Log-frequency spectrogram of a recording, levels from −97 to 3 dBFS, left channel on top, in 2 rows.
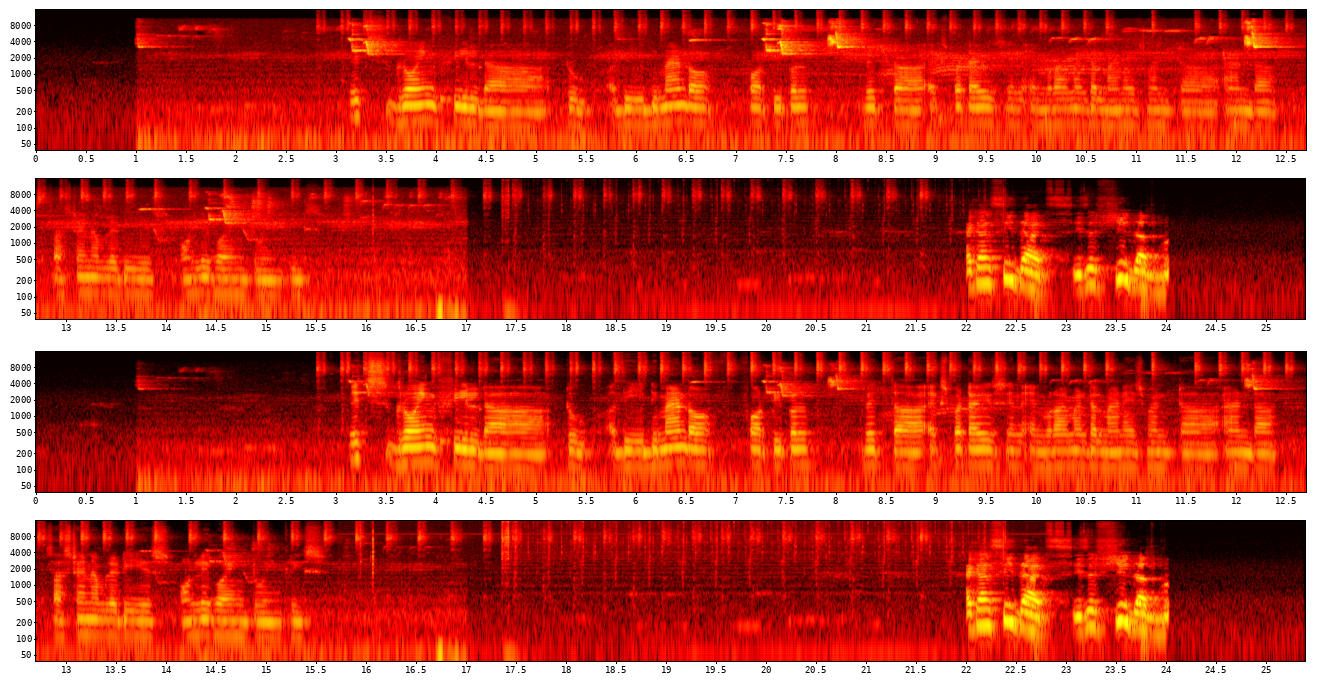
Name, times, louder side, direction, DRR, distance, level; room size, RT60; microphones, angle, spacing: sound 1, 1.0-17.0, left 10 dB, 55° left, 1.0 m, -37 dB
sound 2, 2.8-10.8 11.2-11.3 11.6-21.7, right 5 dB, 15° right, 1.8 m, -42 dB
voice 1, 3.1-6.8 7.1-7.8 8.3-12.4 12.8-15.6, right 3 dB, 70° right, 1.5 m, -36 dB
Mechanisms, 15.7-22.9, right 13 dB, 85° right, 3.3 m, -49 dB
voice 2, 22.0-24.0, right 2 dB, 40° right, 1.2 m, -28 dB
head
